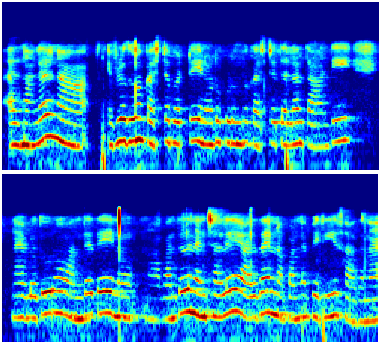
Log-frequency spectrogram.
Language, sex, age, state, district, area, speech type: Tamil, female, 18-30, Tamil Nadu, Tiruchirappalli, rural, spontaneous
